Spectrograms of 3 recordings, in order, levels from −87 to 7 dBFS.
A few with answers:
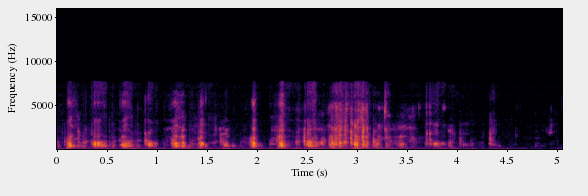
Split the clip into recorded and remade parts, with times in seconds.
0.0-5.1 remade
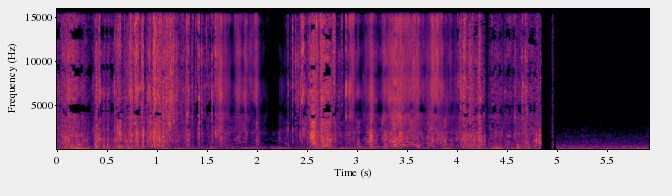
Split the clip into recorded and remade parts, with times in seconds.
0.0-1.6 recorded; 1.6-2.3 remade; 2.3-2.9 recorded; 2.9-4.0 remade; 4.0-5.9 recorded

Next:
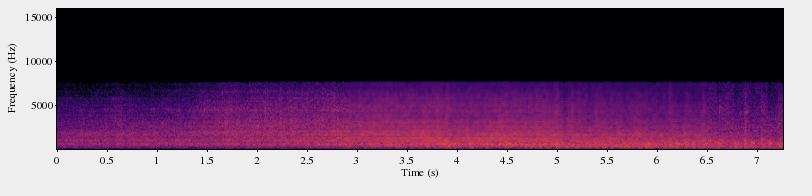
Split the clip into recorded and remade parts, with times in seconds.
0.0-2.9 recorded; 2.9-6.5 remade; 6.5-7.3 recorded

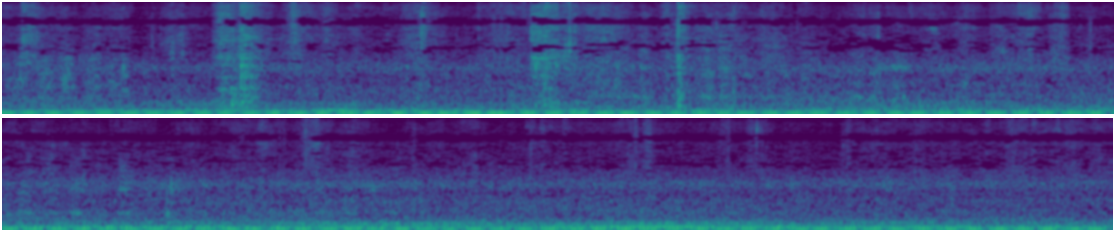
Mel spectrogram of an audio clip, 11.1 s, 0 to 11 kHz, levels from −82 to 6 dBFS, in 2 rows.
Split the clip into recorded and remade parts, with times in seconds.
0.0-11.1 recorded

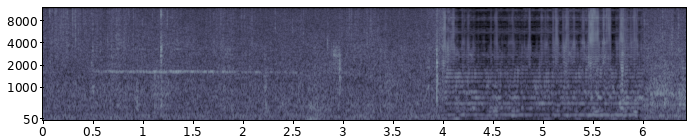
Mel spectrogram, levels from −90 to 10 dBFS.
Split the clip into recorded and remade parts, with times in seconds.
0.0-4.0 recorded; 4.0-6.0 remade; 6.0-6.4 recorded

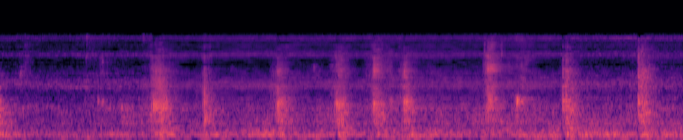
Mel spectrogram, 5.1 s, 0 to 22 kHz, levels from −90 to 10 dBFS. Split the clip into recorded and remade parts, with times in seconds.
0.0-1.1 recorded; 1.1-4.2 remade; 4.2-5.1 recorded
